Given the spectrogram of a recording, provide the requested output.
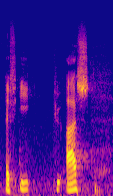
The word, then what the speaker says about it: fiqh: Alors quand je lis parfois certains ouvrages écrits en français, c'est le fiqh, F-I-Q-H, puisqu'on ne peut pas prononcer le ha, donc fiqh.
